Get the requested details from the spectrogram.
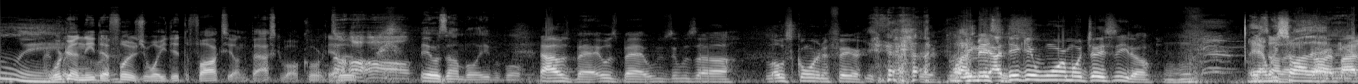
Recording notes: LIVE From The ThunderDome.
